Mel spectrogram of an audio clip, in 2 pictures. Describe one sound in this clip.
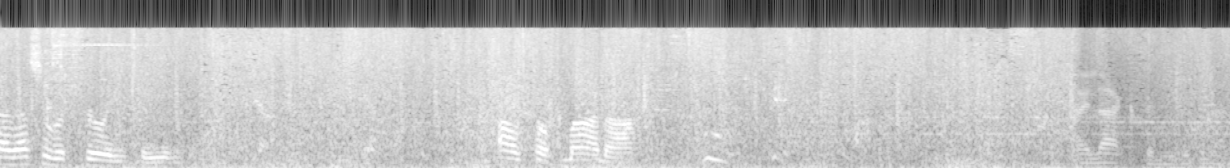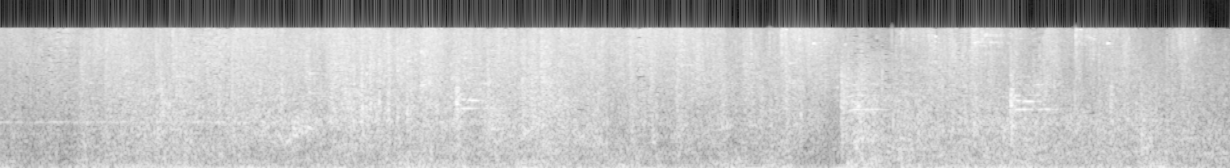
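Magic blasts boom in heavy bursts.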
